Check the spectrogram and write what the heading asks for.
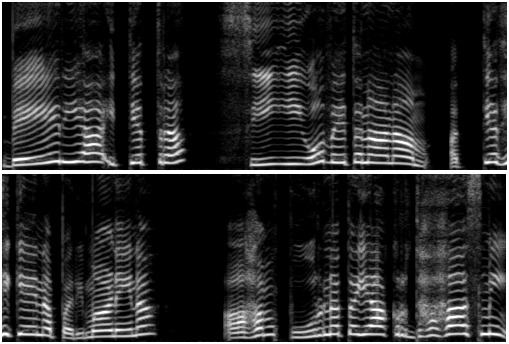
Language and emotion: Sanskrit, angry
